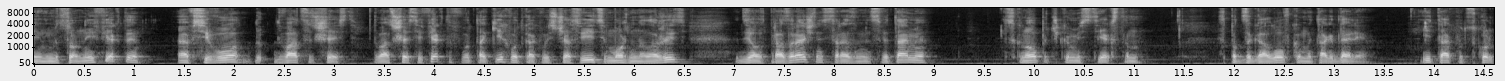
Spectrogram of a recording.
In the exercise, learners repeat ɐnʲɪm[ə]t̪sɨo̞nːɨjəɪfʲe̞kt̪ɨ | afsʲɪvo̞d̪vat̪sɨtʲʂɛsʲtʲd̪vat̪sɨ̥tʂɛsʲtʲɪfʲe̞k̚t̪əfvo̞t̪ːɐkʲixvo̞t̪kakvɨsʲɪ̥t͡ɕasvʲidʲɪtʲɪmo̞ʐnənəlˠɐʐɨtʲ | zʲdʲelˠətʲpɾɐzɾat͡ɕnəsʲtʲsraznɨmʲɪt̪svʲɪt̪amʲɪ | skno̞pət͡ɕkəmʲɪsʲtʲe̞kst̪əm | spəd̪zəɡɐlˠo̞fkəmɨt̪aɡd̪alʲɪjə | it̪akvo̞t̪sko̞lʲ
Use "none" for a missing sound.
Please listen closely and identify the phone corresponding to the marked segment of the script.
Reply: ə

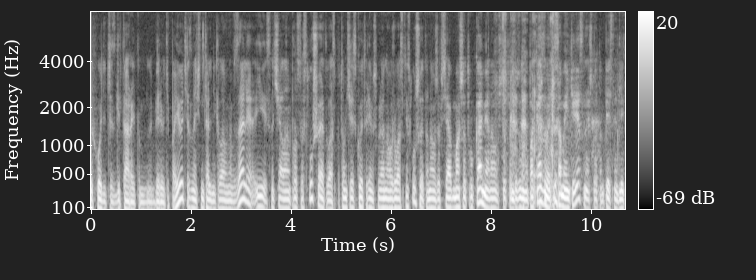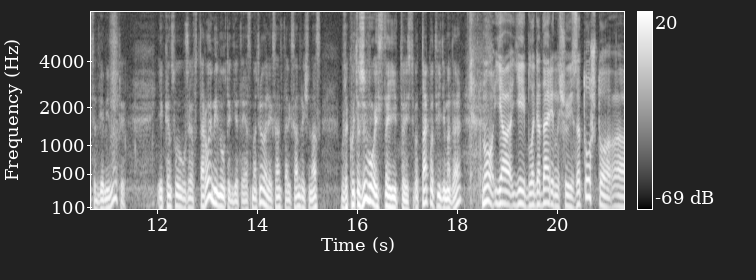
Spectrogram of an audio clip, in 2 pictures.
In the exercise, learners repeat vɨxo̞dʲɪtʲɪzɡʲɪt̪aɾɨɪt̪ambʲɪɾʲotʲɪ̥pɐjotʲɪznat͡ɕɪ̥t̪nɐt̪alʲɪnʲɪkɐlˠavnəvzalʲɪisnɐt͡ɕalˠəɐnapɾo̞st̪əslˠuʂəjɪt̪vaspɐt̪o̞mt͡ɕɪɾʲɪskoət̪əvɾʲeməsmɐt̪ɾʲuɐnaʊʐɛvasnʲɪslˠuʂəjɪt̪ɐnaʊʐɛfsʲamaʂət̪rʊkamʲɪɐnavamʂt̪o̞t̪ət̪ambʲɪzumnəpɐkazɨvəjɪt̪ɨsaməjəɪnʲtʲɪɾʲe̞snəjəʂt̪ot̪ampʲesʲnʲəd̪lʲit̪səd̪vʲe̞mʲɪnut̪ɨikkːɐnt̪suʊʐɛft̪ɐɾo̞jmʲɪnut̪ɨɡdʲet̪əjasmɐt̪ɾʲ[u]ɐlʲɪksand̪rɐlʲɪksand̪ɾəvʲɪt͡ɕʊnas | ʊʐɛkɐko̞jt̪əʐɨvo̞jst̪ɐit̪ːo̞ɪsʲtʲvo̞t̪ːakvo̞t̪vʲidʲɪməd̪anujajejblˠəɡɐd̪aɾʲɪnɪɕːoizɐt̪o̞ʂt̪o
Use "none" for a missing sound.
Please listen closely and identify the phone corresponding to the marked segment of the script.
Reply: u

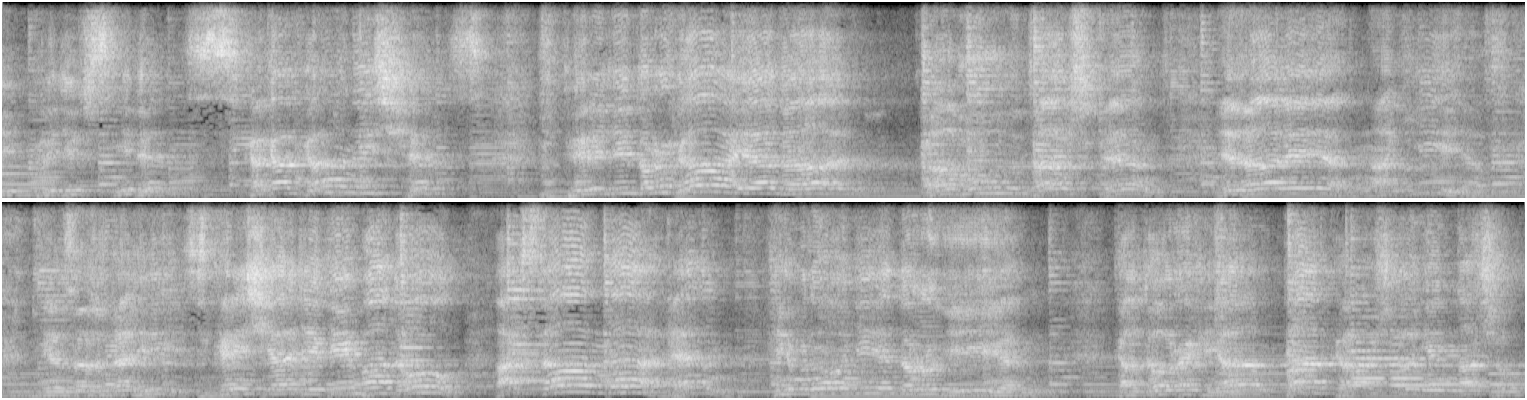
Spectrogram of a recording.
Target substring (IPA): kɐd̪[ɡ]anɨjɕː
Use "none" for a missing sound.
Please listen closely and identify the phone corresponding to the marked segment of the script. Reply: ɡ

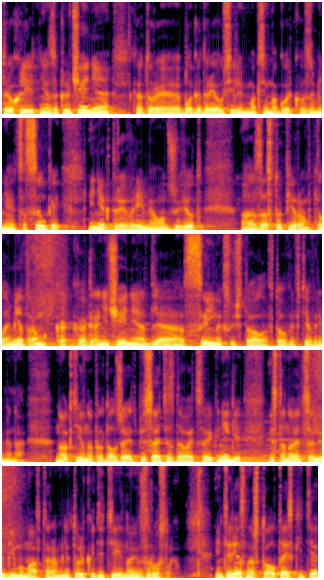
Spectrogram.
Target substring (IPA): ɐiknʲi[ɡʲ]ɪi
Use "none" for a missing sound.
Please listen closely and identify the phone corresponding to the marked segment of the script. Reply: ɡʲ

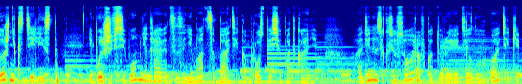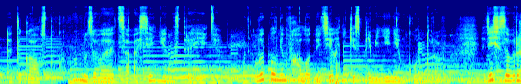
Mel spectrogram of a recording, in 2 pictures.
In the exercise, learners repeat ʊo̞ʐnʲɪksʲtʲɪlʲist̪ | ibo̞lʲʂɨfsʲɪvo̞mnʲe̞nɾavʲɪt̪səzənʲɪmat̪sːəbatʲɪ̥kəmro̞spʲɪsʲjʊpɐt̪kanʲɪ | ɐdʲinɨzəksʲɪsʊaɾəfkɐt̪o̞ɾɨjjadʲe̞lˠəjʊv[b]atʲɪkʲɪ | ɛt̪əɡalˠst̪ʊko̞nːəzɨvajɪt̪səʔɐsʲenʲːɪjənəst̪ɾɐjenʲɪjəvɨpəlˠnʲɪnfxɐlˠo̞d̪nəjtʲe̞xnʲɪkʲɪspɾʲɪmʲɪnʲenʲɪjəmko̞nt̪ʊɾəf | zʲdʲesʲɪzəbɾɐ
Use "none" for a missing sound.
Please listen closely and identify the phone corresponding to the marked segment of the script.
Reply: b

